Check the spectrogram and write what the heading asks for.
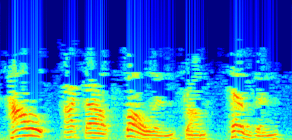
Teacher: one accented syllable followed by two unaccented syllables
